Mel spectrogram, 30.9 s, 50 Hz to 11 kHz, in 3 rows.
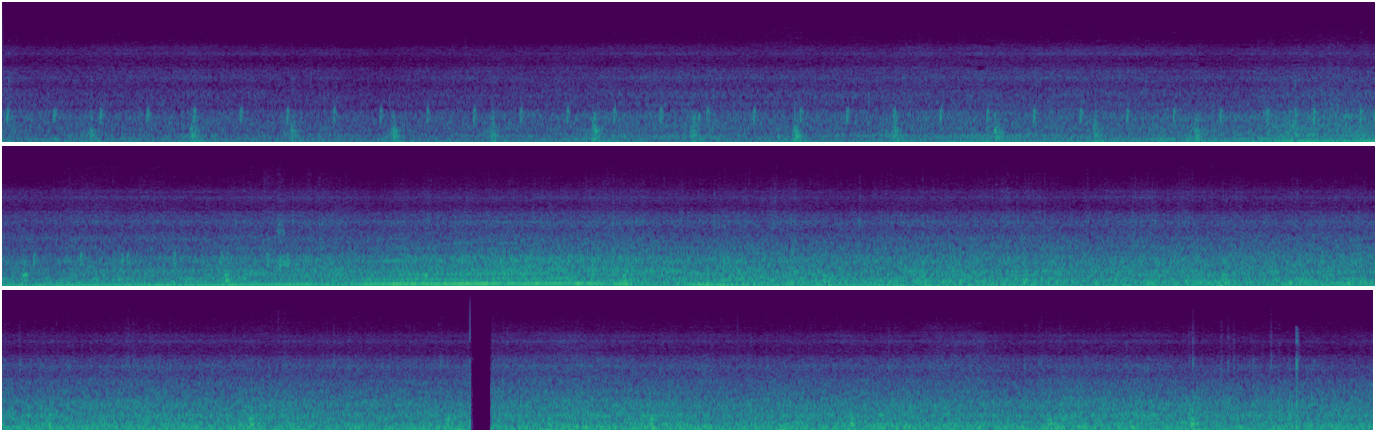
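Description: In-cabin road noise of a 2020 Toyota Corolla driving on a wet road, with scattered ticks in the first several seconds. From about ten seconds in, the engine note rises as the car accelerates, then settles into steady tyre and road noise. The sound cuts out for an instant about three-quarters of the way through.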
